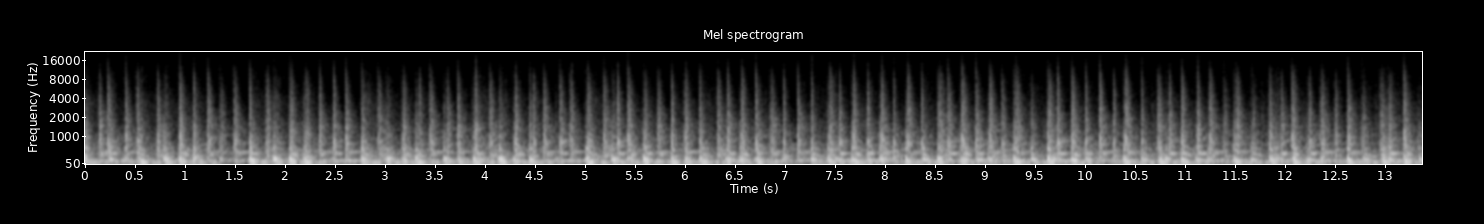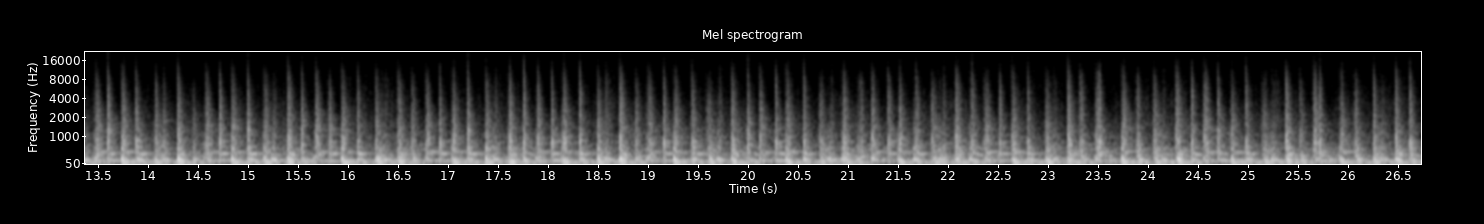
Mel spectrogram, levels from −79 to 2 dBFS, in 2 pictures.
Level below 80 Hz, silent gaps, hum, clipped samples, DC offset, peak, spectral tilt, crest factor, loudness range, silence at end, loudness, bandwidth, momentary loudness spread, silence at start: -38 dBFS; none; none; under 0.1%; under 0.1%; 0 dBFS; -8 dB/octave; 16 dB; 1 LU; 0 s; -18 LUFS; 11 kHz; 3 LU; 0 s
